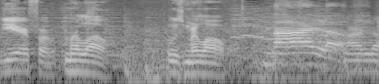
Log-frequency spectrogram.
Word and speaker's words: Merlot: Merlot a good year for Merlot who's Merlot Marlo accent I'm the first syllable Marvel for the red wine I can pause 95 96.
